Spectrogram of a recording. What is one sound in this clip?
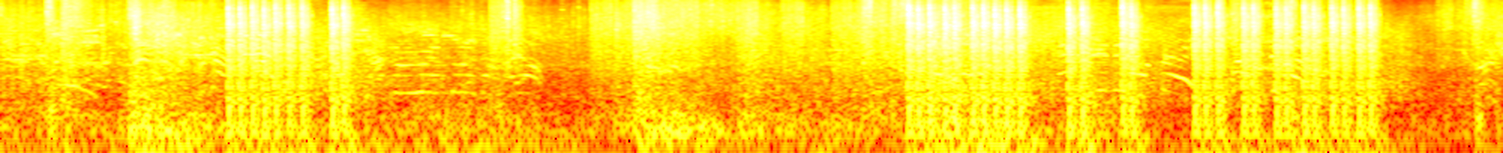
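Rifles fire in rapid bursts, loud and close.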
